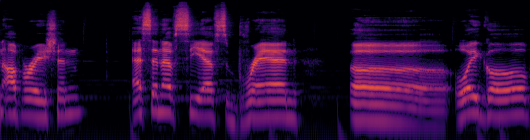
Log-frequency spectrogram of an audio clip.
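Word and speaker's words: OUIGO: snf cf's brand uh oigo pronounced we go along with the straightforward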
